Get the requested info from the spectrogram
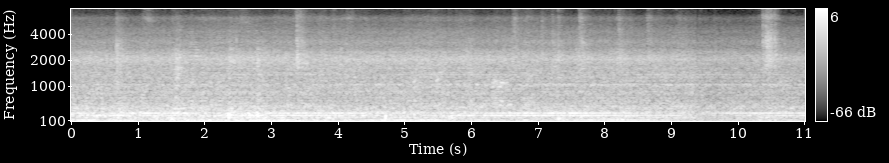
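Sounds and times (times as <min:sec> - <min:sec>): train rumbling on track: 0:00.0 - 0:11.0
wheels clicking on rails: 0:10.3 - 0:10.8.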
